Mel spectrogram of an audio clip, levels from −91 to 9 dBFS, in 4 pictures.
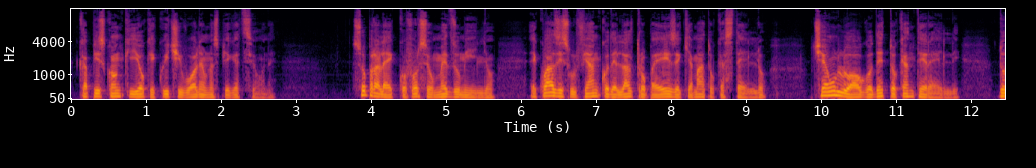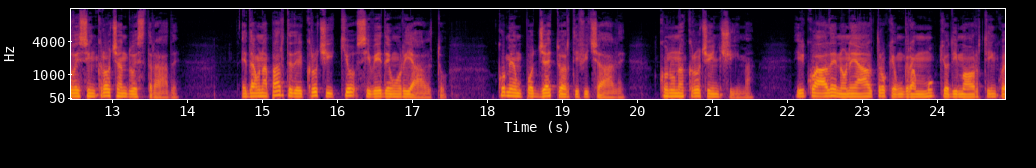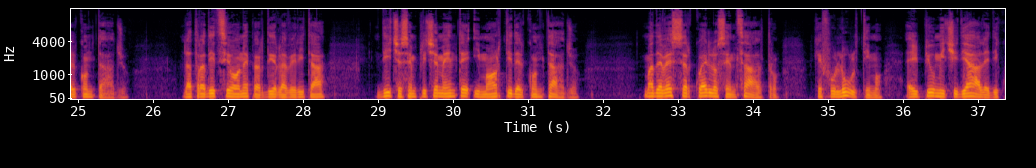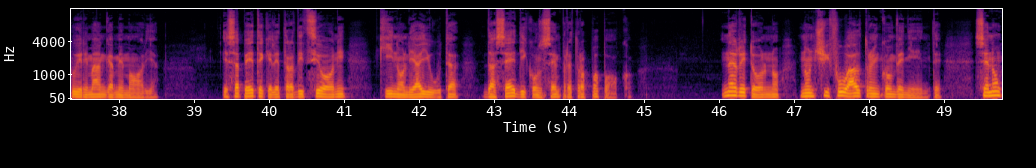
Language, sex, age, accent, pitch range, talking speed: Italian, male, 30-49, native, 95-120 Hz, 140 wpm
